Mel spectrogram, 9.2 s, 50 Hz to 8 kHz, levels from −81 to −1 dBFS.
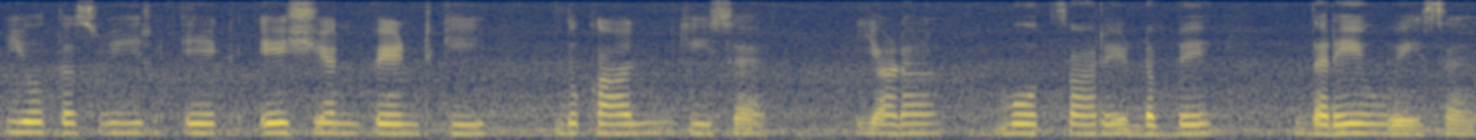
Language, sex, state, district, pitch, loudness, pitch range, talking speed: Hindi, female, Haryana, Jhajjar, 200 Hz, -18 LUFS, 195-210 Hz, 105 wpm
